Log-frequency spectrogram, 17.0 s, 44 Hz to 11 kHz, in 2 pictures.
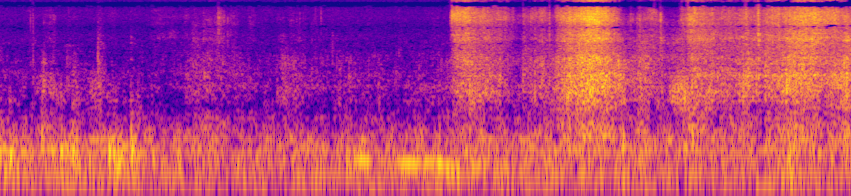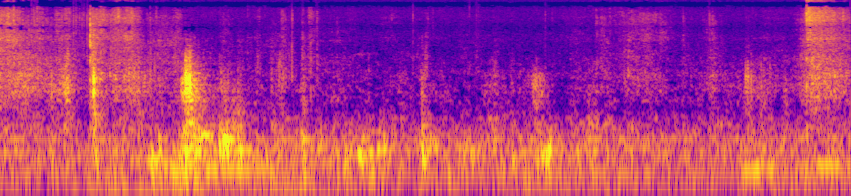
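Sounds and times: sponge squelching in soapy water: 4.3s - 10.2s, 13.8s - 17.0s.

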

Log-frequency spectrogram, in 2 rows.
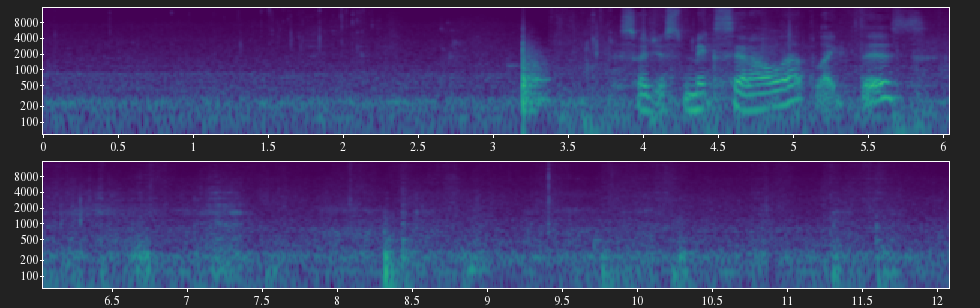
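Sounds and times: hands kneading dough: 3.4s - 12.0s.

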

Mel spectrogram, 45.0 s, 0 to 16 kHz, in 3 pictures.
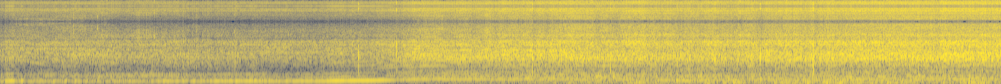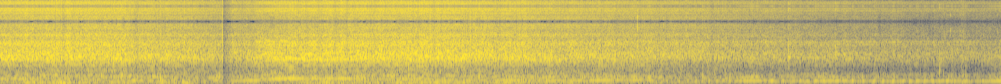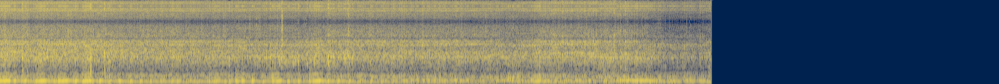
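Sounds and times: wind and track rush: 0.0s - 32.0s
snowmobile engine running: 0.0s - 40.7s.

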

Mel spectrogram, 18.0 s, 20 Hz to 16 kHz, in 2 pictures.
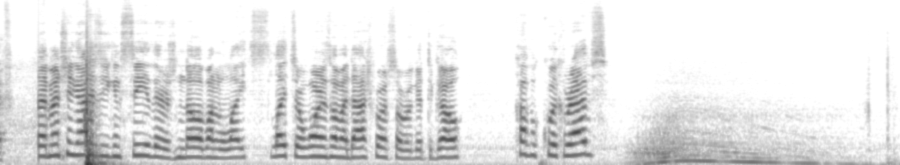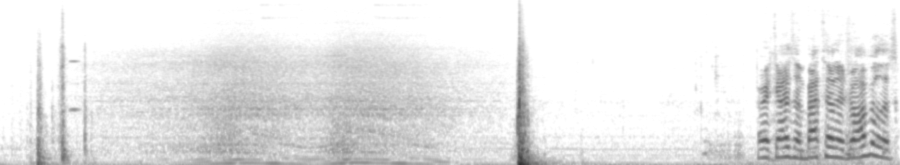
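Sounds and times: loud thump: 0.9s - 1.3s, 14.1s - 14.6s
car engine revving: 6.2s - 8.8s, 10.0s - 14.6s.

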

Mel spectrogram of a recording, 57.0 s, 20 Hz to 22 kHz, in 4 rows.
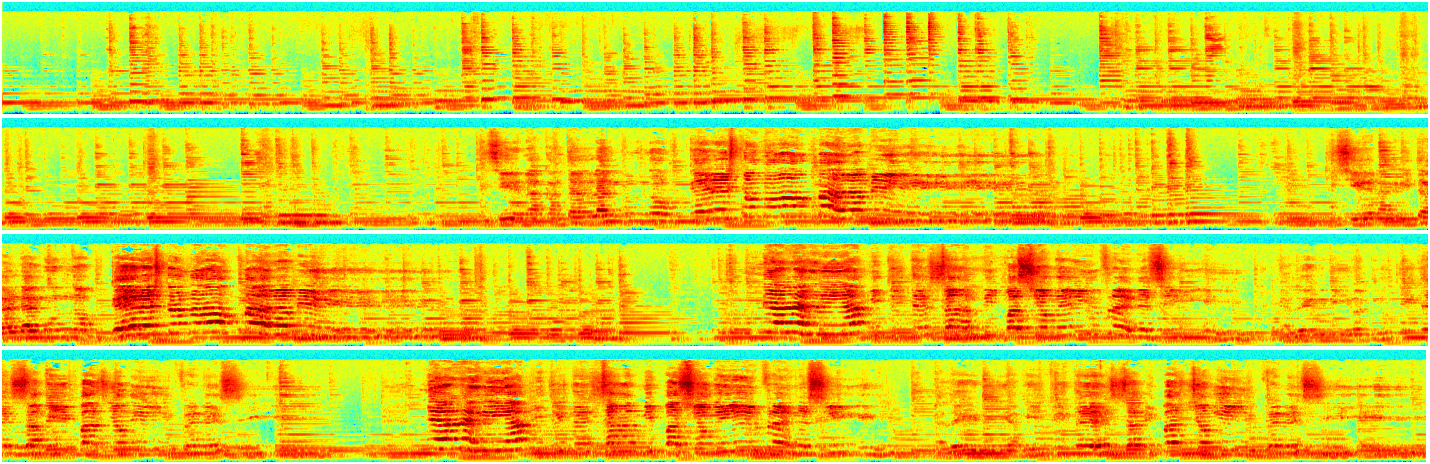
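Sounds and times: acoustic guitar strumming: 0.0s - 57.0s
person singing: 19.0s - 25.1s, 27.5s - 33.5s, 35.8s - 57.0s.

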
